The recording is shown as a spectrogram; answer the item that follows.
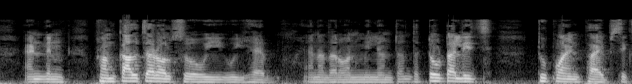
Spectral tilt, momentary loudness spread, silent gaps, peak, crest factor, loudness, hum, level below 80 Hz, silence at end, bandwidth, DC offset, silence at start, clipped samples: -6.5 dB/octave; 15 LU; none; 0 dBFS; 14 dB; -15 LUFS; none; -38 dBFS; 0 s; 8.8 kHz; under 0.1%; 0 s; 0.2%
